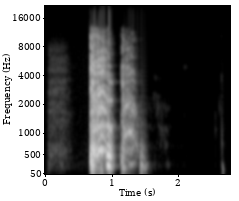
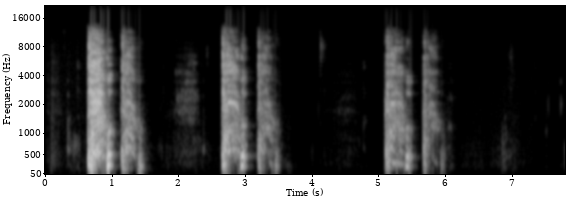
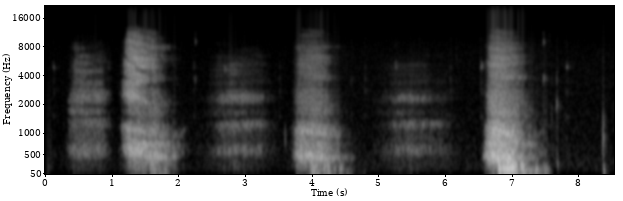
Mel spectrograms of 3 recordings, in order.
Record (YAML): cough_length: 2.8 s
cough_amplitude: 31524
cough_signal_mean_std_ratio: 0.3
three_cough_length: 7.8 s
three_cough_amplitude: 28041
three_cough_signal_mean_std_ratio: 0.28
exhalation_length: 8.5 s
exhalation_amplitude: 12260
exhalation_signal_mean_std_ratio: 0.3
survey_phase: beta (2021-08-13 to 2022-03-07)
age: 65+
gender: Male
wearing_mask: 'No'
symptom_none: true
smoker_status: Never smoked
respiratory_condition_asthma: false
respiratory_condition_other: false
recruitment_source: REACT
submission_delay: 0 days
covid_test_result: Negative
covid_test_method: RT-qPCR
